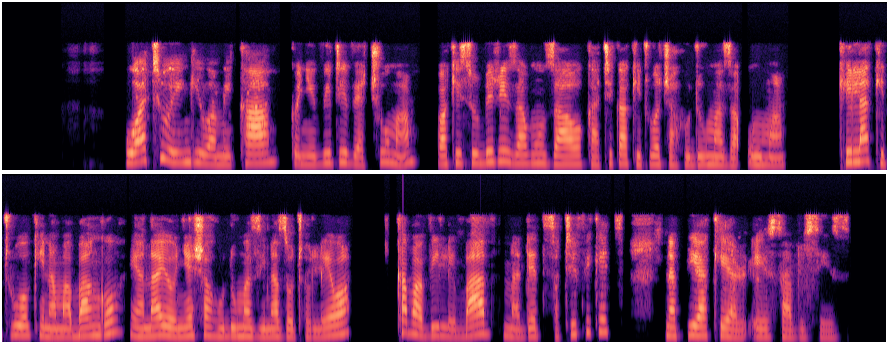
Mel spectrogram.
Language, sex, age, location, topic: Swahili, female, 18-24, Kisumu, government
